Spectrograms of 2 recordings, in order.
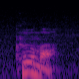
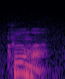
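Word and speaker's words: Kuma (κῦμα): Strong's G, 2949, Kuma. Kuma.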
